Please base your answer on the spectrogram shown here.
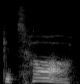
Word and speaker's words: guitar: it's not a schwa yes it finishes in an R sound but it's an R not it's not get er it's guitar yeah the first syllable is the weak form and that has a schwa good guitar well depends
